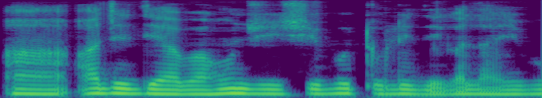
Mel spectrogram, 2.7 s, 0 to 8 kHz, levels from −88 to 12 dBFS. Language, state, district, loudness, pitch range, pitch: Idu Mishmi, Arunachal Pradesh, Lower Dibang Valley, -15 LUFS, 130-140 Hz, 135 Hz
